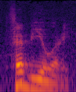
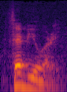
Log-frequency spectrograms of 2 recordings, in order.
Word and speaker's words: February: January the second is February February we say it this way February although it's certain February but the r is not clear in British English so we say February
